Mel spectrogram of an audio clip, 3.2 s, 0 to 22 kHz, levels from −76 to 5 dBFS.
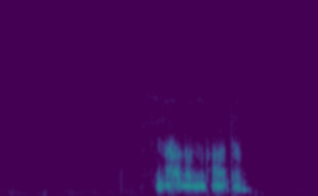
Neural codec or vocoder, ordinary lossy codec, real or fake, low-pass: autoencoder, 44.1 kHz, a latent of 192 numbers a frame, MeloTTS; AAC, 32 kbps; fake; 3.6 kHz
